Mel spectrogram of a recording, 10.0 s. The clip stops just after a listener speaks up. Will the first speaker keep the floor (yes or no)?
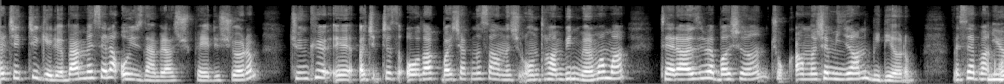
yes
